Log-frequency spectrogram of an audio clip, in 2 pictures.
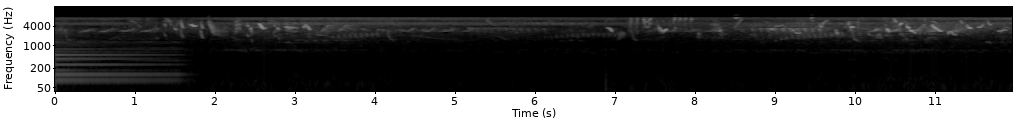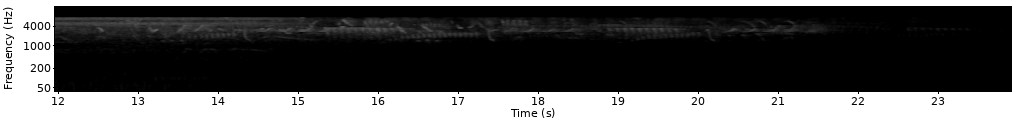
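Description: A held music chord dies away, then faint birdsong follows: many quick high chirps from several birds, growing busier about seven seconds in and fading out near the end.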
